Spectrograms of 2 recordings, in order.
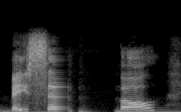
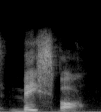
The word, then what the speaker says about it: baseball: here is baseball okay that e is silent so instead of basball it's baseball baseball baseball baseball all right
